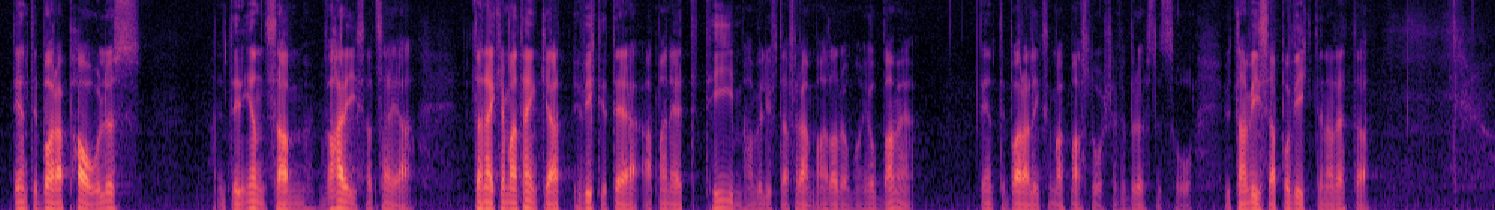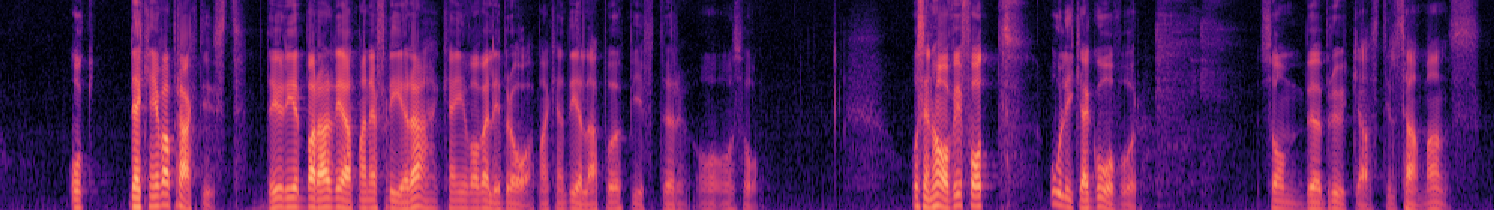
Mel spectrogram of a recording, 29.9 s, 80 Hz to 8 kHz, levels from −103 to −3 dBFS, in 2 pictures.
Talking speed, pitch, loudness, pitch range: 190 wpm, 100 Hz, -30 LUFS, 85-110 Hz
